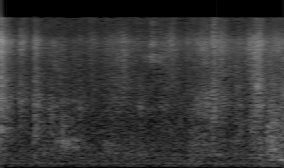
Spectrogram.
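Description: Dog moving about on foam floor mats: scattered light ticks and shuffling, with a sharp click at the very start.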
